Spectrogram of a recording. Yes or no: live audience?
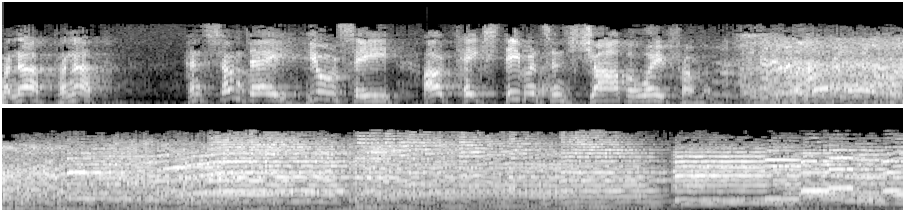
yes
